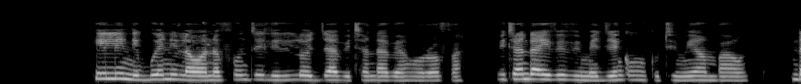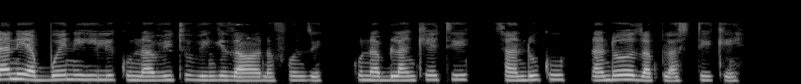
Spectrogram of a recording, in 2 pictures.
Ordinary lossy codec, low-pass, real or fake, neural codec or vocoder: MP3, 32 kbps; 7.2 kHz; real; none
